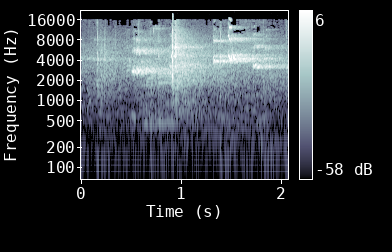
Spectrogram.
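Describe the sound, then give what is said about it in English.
A basketball is dribbled to the right wing during a game between North Huron and Kingston, with one sharp bounce standing out amid high-pitched sneaker squeaks and a low murmur of crowd noise. “Dribbling to the right wing.”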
